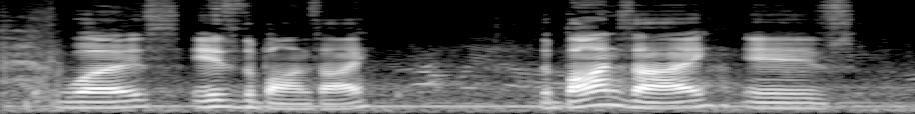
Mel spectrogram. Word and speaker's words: Bonsai: the next disc was is the bonsai the bonsai is how you say the bigger brother to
